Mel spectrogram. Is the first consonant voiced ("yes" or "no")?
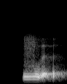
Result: yes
